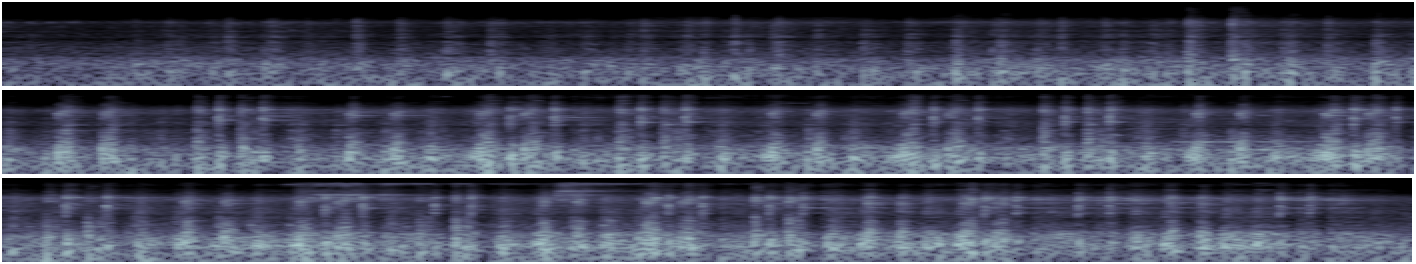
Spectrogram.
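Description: Electric commuter train running slowly below, its wheels clattering over rail joints and pointwork. The clicking grows louder and denser from about seven seconds in.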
